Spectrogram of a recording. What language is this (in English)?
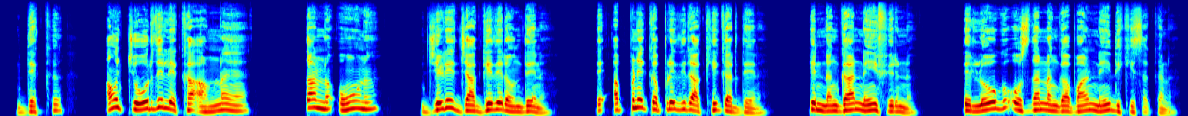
Dogri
